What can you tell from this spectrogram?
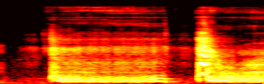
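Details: Isabelle, a female Cavalier King Charles Spaniel, growls while reacting to a vacuum cleaner indoors with her toy ball. A long, rumbling growl of over a second is followed by a sharper growling yap.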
